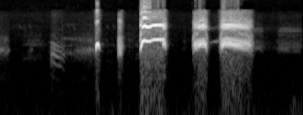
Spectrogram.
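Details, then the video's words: Chinese francolin giving its crowing call, a clean recording meant for a trapping speaker: faint short notes and two sharp clicks, then three loud, harsh, ringing notes, the final one longest, with a thin whistle between them. "Tiếng chim đa đa gáy"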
